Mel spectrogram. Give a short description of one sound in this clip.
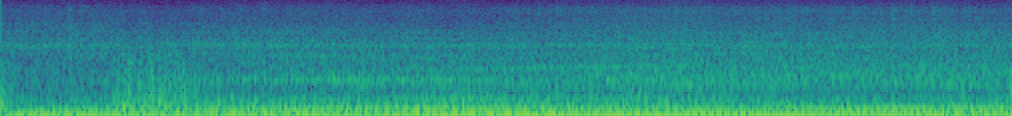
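A motorcycle engine revs up as it changes speed.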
